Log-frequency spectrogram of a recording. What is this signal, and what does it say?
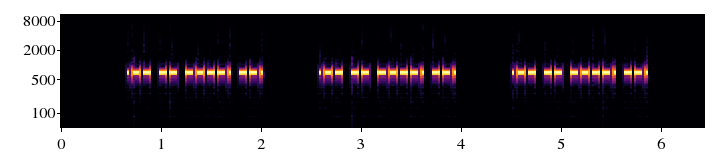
Morse code, heard as a keyed tone, about 47 wpm, 700 Hz. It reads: WM9G WM9G WM9G
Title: USA Call Signs - 4 Characters - Repeated 3x - 45wpm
